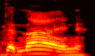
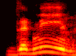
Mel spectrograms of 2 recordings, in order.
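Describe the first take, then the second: First: The second syllable rhymes with 'mine'. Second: The second syllable rhymes with 'mean'. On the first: The speaker calls it wrong. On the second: The speaker calls it right.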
